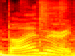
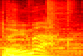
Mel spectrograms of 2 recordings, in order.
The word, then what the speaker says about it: Bohmer: I found out by our mate Duncan, who works for Injuna Beats, that this next remixer, his name is actually not Ben Bohmer. It's pronounced Ben Boomer. – Really? – Yes. – What? – There's no H. You don't pronounce it, so it's Ben Boomer, like, you know, schooner.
